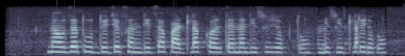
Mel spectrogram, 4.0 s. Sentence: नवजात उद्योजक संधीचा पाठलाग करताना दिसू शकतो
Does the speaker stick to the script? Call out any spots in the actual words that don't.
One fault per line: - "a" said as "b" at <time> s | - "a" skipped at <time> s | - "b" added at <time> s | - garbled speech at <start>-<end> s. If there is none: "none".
- garbled speech at 3.2-3.9 s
